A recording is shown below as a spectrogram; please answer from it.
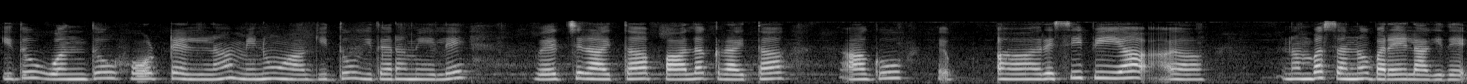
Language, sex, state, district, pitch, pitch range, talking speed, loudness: Kannada, female, Karnataka, Dharwad, 250 Hz, 240-270 Hz, 80 wpm, -17 LUFS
